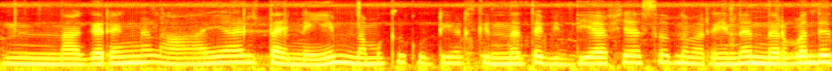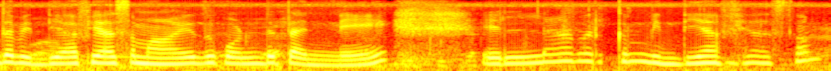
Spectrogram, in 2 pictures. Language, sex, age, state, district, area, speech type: Malayalam, female, 18-30, Kerala, Thiruvananthapuram, rural, spontaneous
